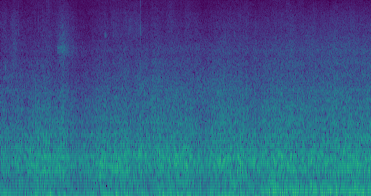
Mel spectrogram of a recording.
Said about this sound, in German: Behold, U-Bahn. Die ist aber einigermaßen leer.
